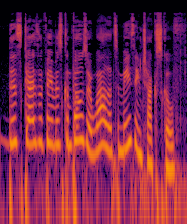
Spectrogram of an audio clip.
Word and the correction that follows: Tchaikovsky: Whoa. No, I gotta pull up the pronunciation. Hold on. No one say anything. Tchaikovsky and Solitude.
